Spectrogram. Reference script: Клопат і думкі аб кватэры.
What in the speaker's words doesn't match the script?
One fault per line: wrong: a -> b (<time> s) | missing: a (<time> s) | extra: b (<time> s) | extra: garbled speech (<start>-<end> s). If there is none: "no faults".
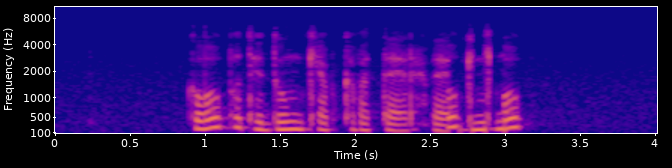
extra: garbled speech (2.5-3.1 s)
